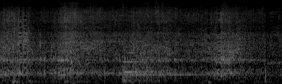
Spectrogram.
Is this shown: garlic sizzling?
yes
